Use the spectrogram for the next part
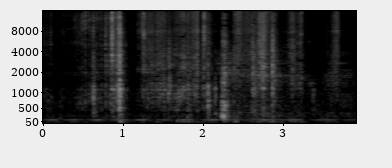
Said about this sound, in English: all I'm going to do here is cut right like that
